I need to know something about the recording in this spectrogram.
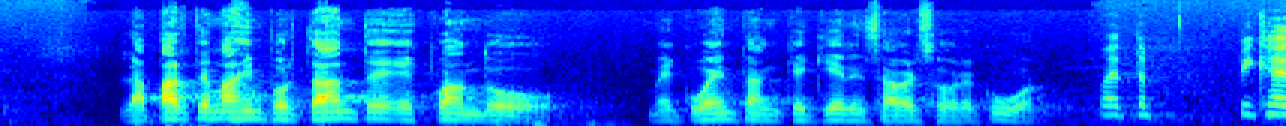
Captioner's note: speaking in Spanish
